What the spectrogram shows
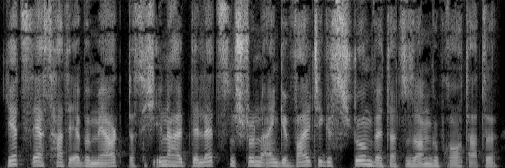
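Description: A man narrating a children's Christmas story in a lively, expressive reading. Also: a little high, brisk, dry recording, studio quality.

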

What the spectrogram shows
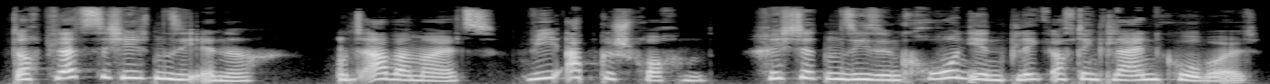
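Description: A woman reads a children's advent story aloud. She is lively and expressive, and her voice sits fairly high. The sound is dry and close to a studio mic. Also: moderate pace, dry recording. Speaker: narrator. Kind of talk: storybook reading.

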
